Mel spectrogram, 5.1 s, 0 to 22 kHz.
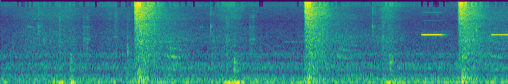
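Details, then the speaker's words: Combination truck idling in a CDL air brake low-air warning test, brakes pumped to drop pressure: sharp air bursts about every 1.5 s, then a brief warning tone; light and buzzer came on at 75 PSI, above the 55 PSI minimum; normal. "My light and buzzer activated at 75 PSI. This is a good test because they activated no lower than 55 PSI."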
